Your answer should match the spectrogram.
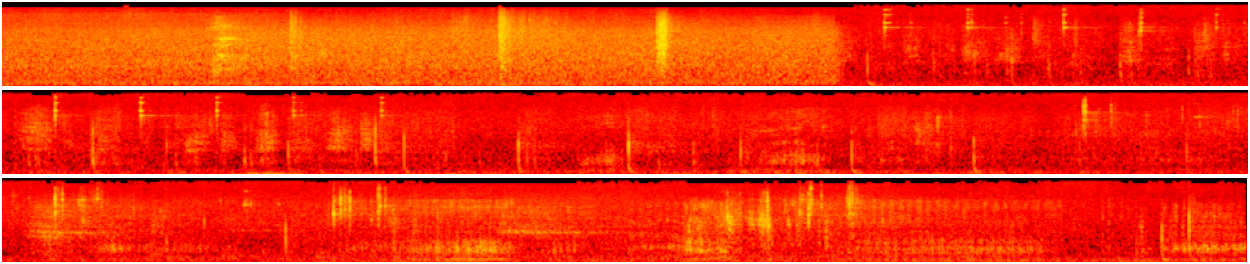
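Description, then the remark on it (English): A police dog pants steadily, breathy and continuous, with a few small whimpers and soft clicks breaking through after a noisier opening stretch. No one speaks. “He's really a police dog.”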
